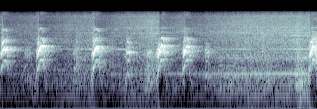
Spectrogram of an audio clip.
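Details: Small dog Gizmo yapping at a Roomba robot vacuum during their first encounter; short high barks spaced about one second apart over a constant mechanical hum.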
